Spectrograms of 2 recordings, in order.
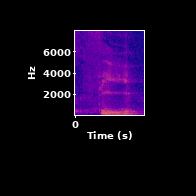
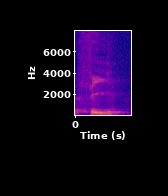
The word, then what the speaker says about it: fille: Fille for daughter, fille. Yeah, some accents will say fille with a bounce. It's wrong, isn't it? Because we should be saying fille, like ville for city or town.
